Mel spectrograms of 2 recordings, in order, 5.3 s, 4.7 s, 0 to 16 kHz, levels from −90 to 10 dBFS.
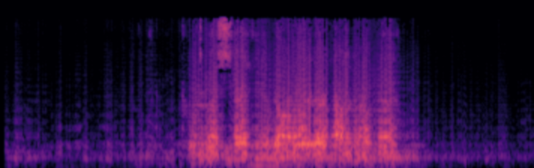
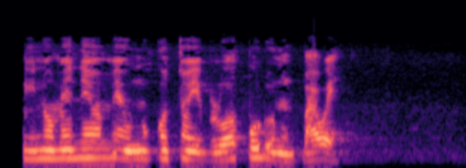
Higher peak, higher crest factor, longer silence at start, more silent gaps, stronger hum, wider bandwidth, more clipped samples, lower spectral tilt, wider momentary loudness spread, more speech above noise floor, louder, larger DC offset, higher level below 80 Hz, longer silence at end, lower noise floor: second, -14 dBFS vs 0 dBFS; about the same, 18 dB vs 16 dB; about the same, 0.15 s vs 0.25 s; neither; neither; first, 11.5 kHz vs 7.6 kHz; neither; second, -4 dB/octave vs -7 dB/octave; first, 13 LU vs 4 LU; second, 35 dB vs 49 dB; second, -29 LUFS vs -15 LUFS; neither; second, -56 dBFS vs -50 dBFS; second, 1.15 s vs 1.3 s; about the same, -62 dBFS vs -63 dBFS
